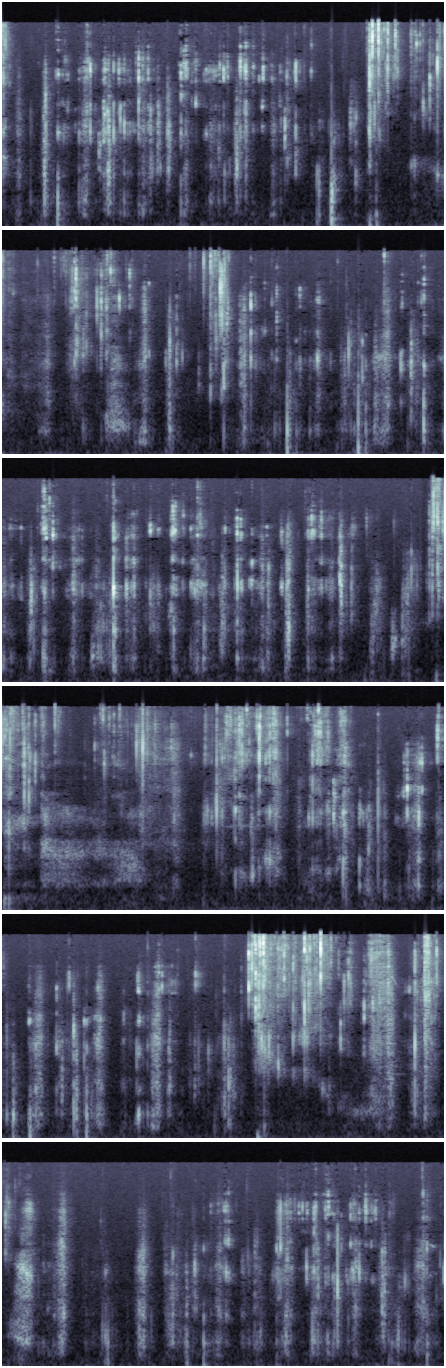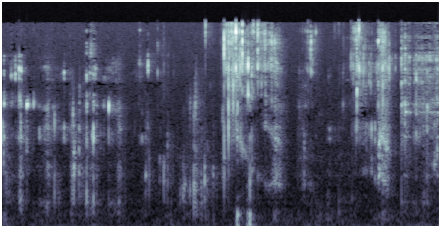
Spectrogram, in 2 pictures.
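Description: Close-miked biting and chewing of a matcha cream tart, the crisp pastry shell crunching. A steady run of small crunches and clicks, with a few louder bites every several seconds.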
